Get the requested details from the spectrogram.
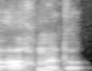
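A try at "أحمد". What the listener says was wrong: and ha, the hanger, and the mouth, ma with the fatha. So it's not me, it's ma. Ahmed, then the dials of the clock.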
